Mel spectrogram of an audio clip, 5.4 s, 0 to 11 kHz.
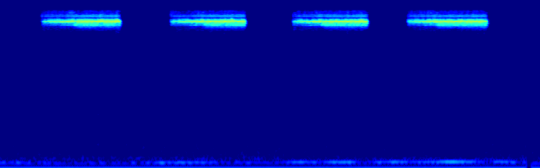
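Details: Pale bell cricket song recorded in 2020: four evenly spaced, piercing, high, pure ringing trills about 0.8 seconds each, regular pauses between, with a slight low background drone.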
